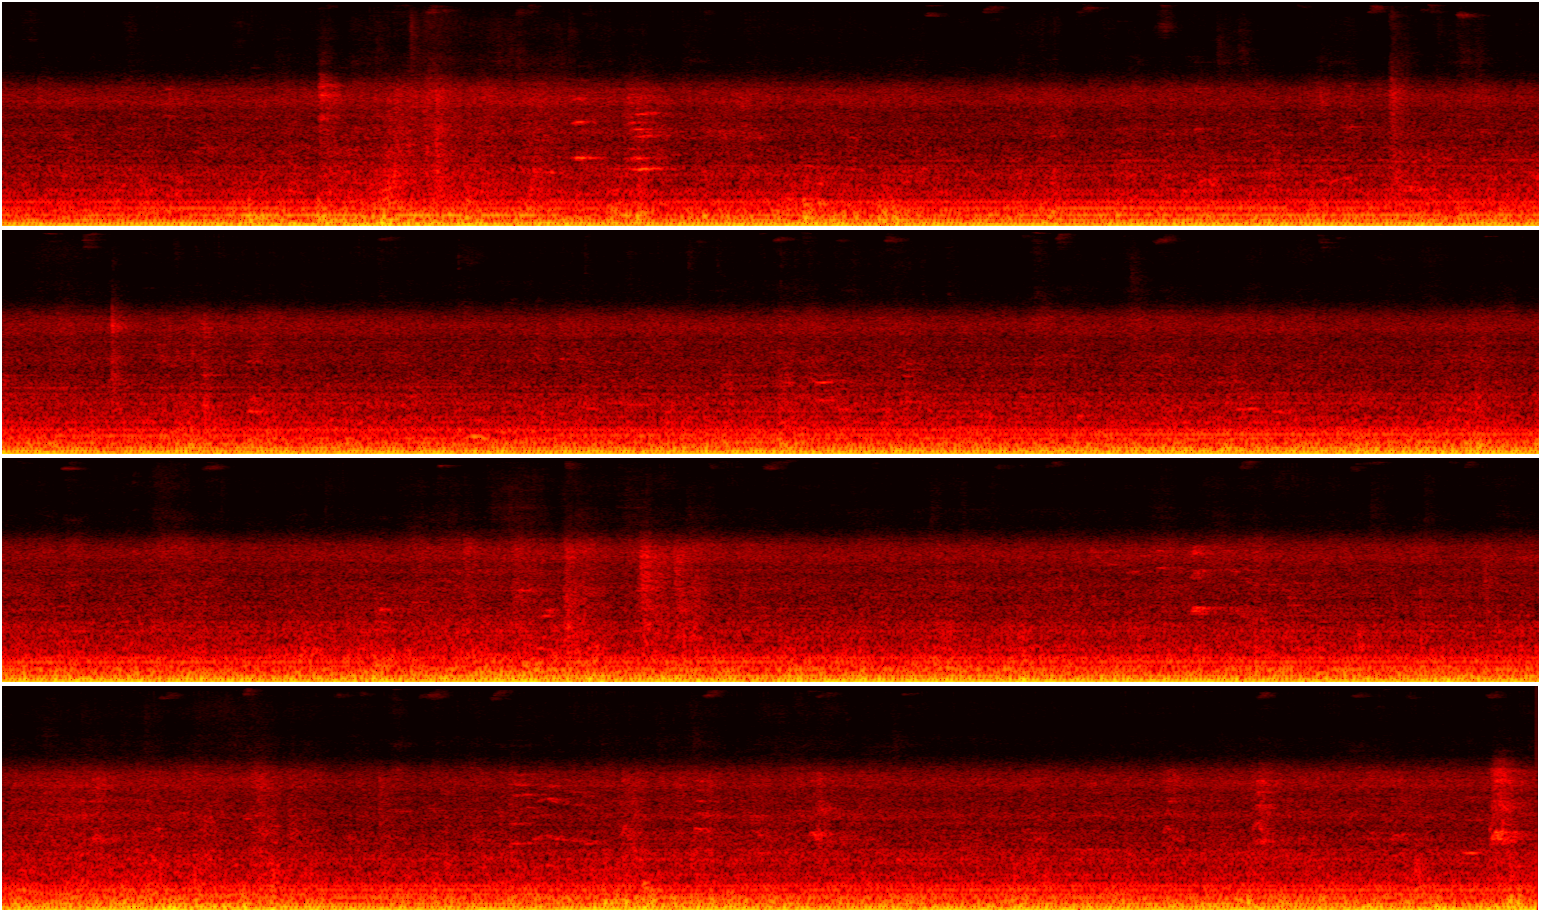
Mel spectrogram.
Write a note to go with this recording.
From Bao'an Station to Tainan Station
